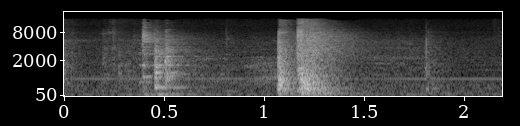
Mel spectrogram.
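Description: Metal handling noise: a short clunk about half a second in, then a louder clank that trails off in a brief scrape about a second in, as a steel refrigerant recovery cylinder and a wrench are moved on a metal workbench.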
